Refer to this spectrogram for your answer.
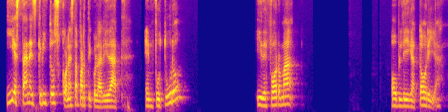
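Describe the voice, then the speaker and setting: A man's voice: medium pitch, darkish tone. A man from Colombia giving a conference lecture on auditing standards, emphatic, repeating key words and asking and answering his own questions.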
